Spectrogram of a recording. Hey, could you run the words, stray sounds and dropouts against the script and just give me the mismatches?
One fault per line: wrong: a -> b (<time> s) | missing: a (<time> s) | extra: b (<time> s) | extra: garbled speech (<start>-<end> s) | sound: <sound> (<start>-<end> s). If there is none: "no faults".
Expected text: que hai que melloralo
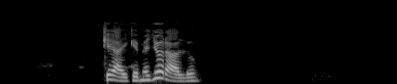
no faults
